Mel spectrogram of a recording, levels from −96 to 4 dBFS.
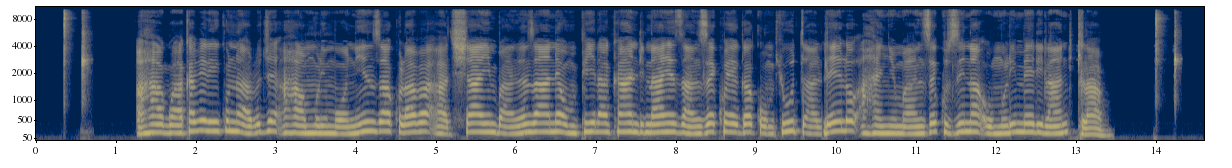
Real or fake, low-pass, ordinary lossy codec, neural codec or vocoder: real; 9.9 kHz; none; none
